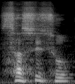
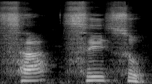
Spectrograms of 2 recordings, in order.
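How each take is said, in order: First: The syllables are said quickly together. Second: The syllables are said slowly and separately.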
